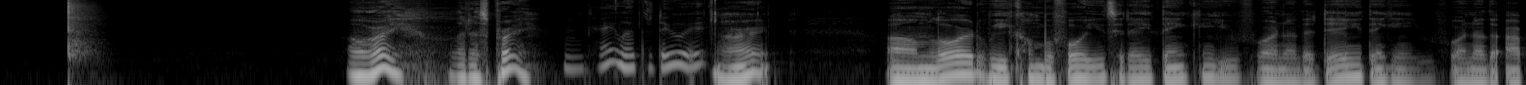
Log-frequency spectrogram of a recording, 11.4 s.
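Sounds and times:
hand clap: 0.5s - 0.9s
speech: 2.6s - 5.9s, 6.6s - 11.4s.

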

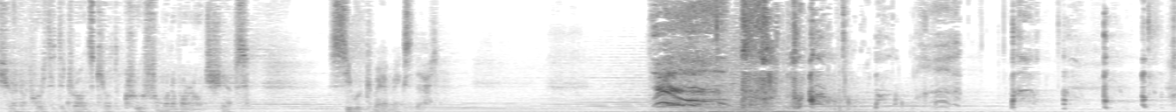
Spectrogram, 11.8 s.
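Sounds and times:
speech: 0.0s - 4.6s, 6.5s - 8.1s
person coughing up breathing fluid: 7.4s - 9.1s, 10.1s - 11.7s.

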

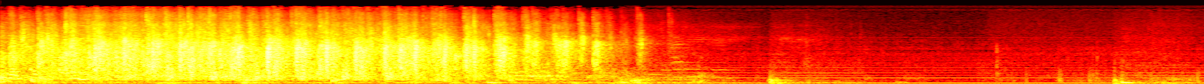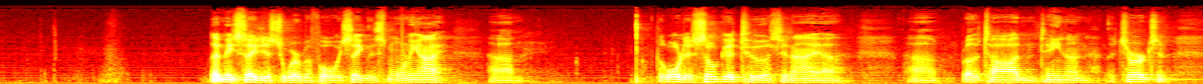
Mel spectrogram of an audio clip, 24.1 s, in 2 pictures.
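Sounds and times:
church congregation applauding a gospel singing group: 0.0s - 6.5s
low electrical hum: 0.0s - 24.0s
speech: 14.2s - 17.4s, 18.6s - 23.9s.

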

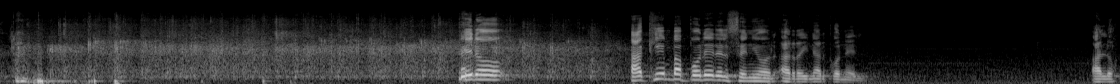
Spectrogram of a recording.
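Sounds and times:
audience applauding: 0.0s - 6.4s
speech: 4.6s - 5.2s, 6.3s - 8.8s, 10.9s - 11.1s.

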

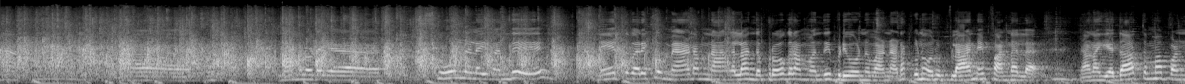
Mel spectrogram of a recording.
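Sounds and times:
crowd clapping: 0.0s - 7.6s
speech: 3.0s - 11.8s.

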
